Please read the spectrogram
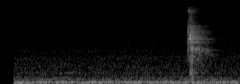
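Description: Steady low room hum, with one brief sharp noise just before the end.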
